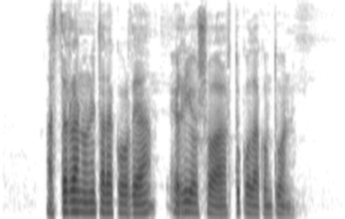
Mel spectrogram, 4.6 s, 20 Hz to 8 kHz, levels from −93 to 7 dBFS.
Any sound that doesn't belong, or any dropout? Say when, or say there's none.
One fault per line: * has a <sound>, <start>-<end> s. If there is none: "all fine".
all fine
